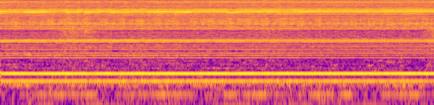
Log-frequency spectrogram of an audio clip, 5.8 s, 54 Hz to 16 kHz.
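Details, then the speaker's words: JGY 370 worm gear motor rated 20 RPM at 6V, run from a supply at 6V, sitting on a table that reflects the sound: clean constant even whine, no knocks or grinding; it measured 18.6 RPM, near its rating. Normal gear motor hum. "हम आप देख सकते हैं sound काफी ज्यादा आ रहा है क्योंकि इस टेबल के अंदर साउंड रिफ्लेक्ट हो रहा है"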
